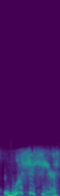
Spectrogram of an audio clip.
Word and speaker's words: Worcestershire: All right, first of all, it's pronounced Worcestershire sauce. – Yay, well done.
